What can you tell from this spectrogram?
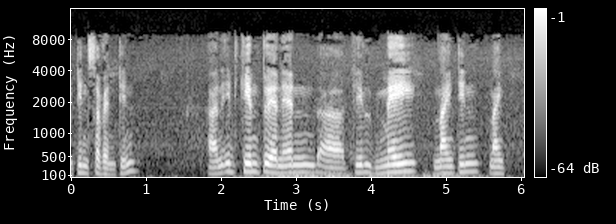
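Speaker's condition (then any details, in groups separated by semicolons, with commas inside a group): No condition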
